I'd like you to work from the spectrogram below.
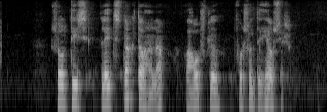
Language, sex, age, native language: Icelandic, male, 50-59, Icelandic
